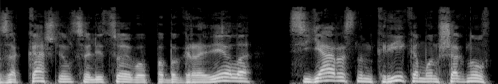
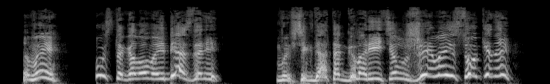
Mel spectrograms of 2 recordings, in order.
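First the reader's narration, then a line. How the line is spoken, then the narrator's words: Choking on words. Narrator (Russian): Озмиан захлебнулся собственным голосом, словно проглотил слишком большой кусок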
